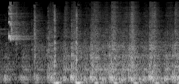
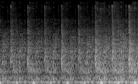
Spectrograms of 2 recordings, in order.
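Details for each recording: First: Bluebird small engine, before repair: lumpy, uneven running with irregular heavy thumps about every fifth of a second, shuddering as if a bearing is broken; likely a worn bearing. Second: Bluebird small engine after repair: short burst of steady, even low firing pulses, no knocking or rattle; runs smoothly and sounds healthy.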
